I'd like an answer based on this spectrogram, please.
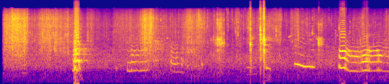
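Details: A dog coming out to play and, as stated, saying he loves her: a run of whining, talk-like yowls with bending, rising and falling tones, some short and sharp, alongside human speech.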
